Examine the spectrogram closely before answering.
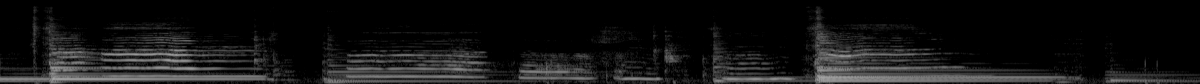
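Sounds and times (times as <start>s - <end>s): person humming: 0.0s - 9.9s.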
